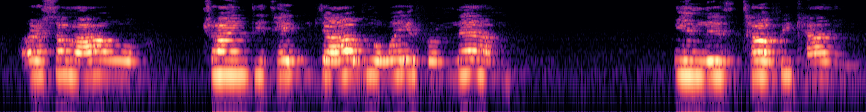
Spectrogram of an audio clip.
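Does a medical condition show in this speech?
Yes: cerebral palsy; brain injury.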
